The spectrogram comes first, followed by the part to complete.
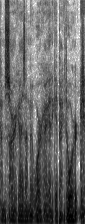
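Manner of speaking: very quiet, hushed, secretive whisper. Retelling how a caller answered while at work: imitating Jennifer whispering at work. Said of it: "on the hush hush".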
